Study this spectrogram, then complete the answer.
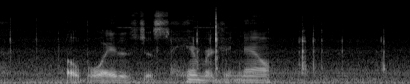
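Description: A wrench clicks against a metal bolt.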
